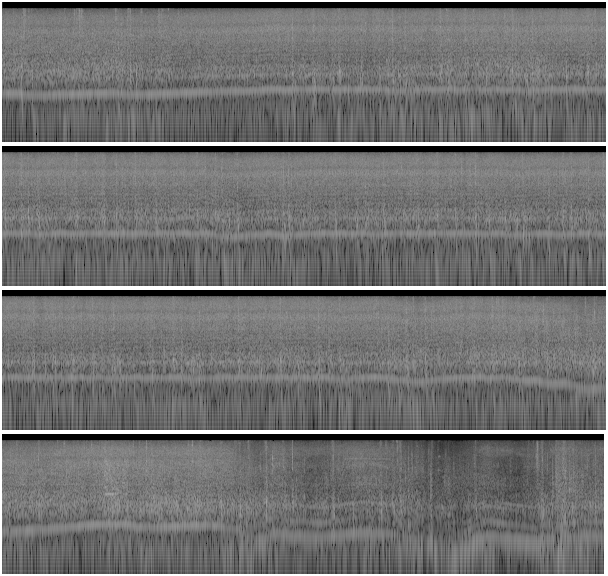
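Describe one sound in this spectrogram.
Tyres crunch and rumble over rough dirt and grass.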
